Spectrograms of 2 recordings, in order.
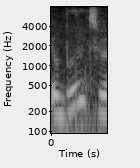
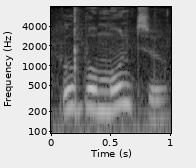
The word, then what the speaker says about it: Ubuntu: Ubuntu. Ubuntu and Ubuntu. Ubuntu. Ubu, not umbu.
